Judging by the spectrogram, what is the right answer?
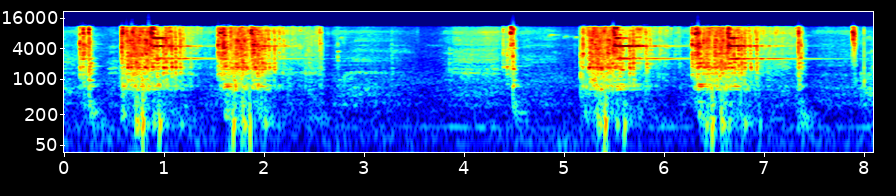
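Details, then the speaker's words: Homemade ATV with 79cc four-stroke engine swapped in, first start attempts with starting fluid, switch position uncertain: repeated recoil pulls, engine spins and coughs but never catches; spark not yet checked, cause unconfirmed. "Well, it should be enough to do something, I hope. Doesn't sound like too much. Let's give it another one. Sounds like a whole lot of nutting."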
